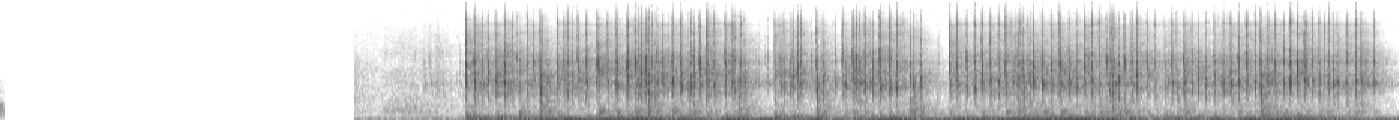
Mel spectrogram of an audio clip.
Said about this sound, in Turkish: klavyenin sesi gerçekten güzel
